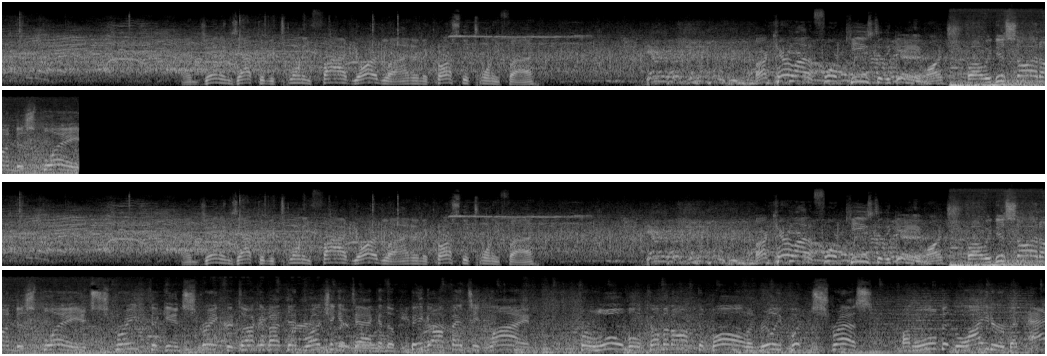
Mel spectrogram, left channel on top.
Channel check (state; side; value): drops out; left; at 11.2 s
